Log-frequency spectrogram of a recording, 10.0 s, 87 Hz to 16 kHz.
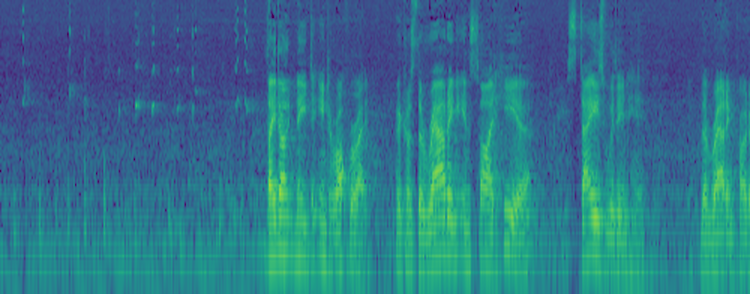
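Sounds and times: low room hum: 0:00.0 - 0:10.0
faint high-pitched squeaks: 0:00.2 - 0:03.5.

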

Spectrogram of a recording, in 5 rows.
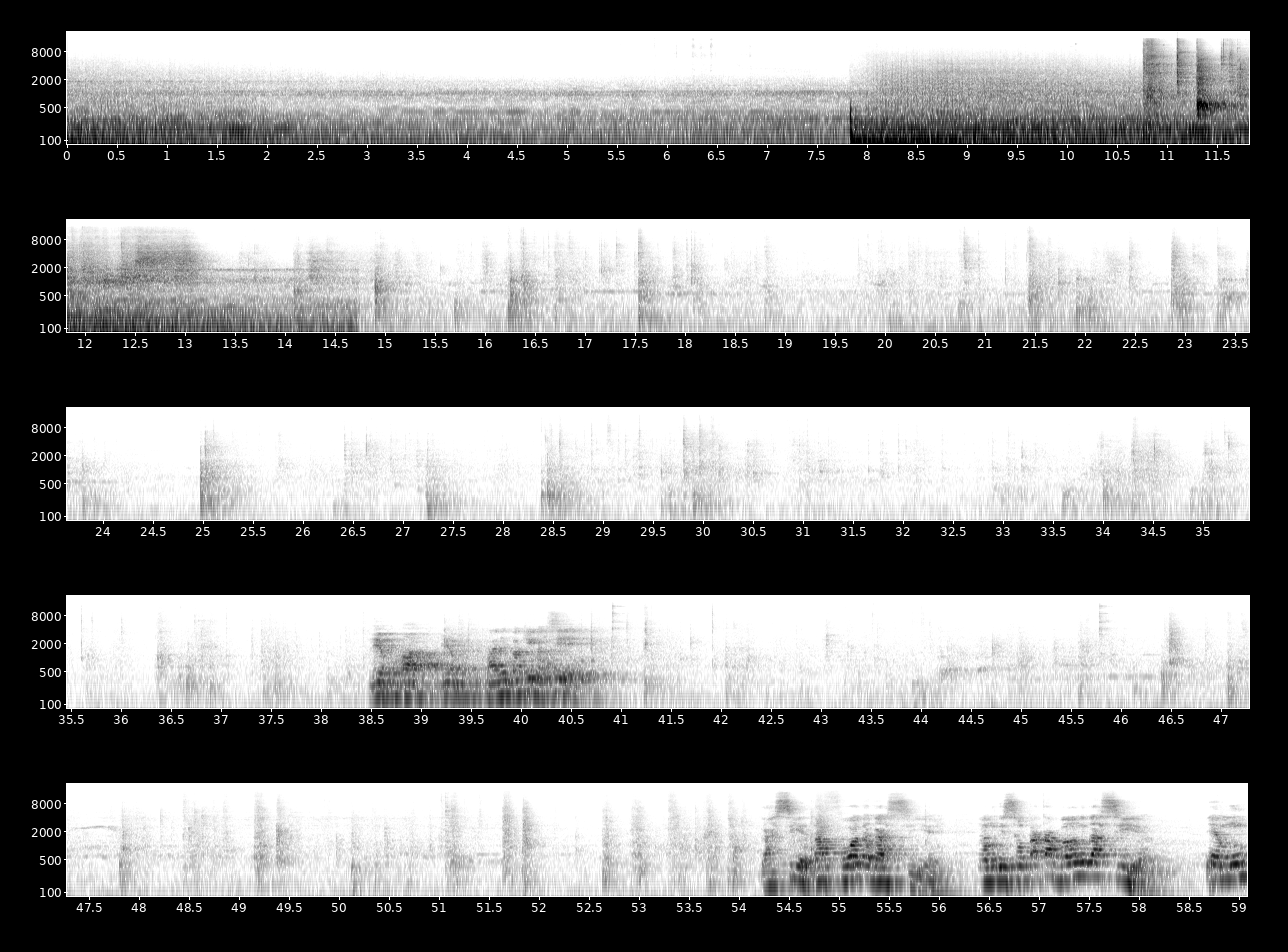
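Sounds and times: sharp bang: 0:00.0 - 0:14.8
gunfire and explosion: 0:07.8 - 0:14.8.

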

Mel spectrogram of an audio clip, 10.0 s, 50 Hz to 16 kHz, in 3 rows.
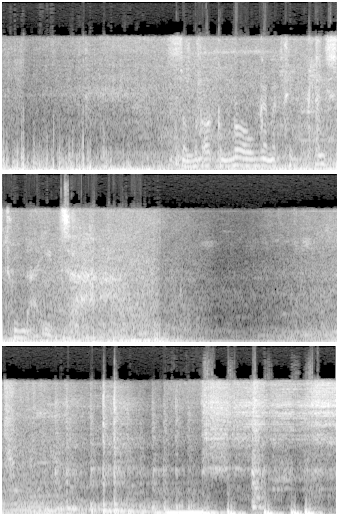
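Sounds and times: vehicle engine rumble: 0:00.0 - 0:08.6.

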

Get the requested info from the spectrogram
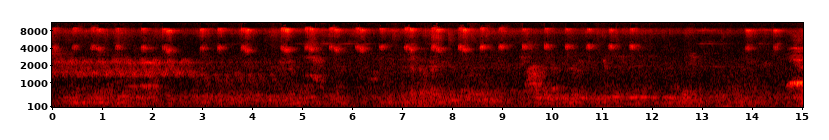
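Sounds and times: faint high chirps: 0:00.0 - 0:15.0.

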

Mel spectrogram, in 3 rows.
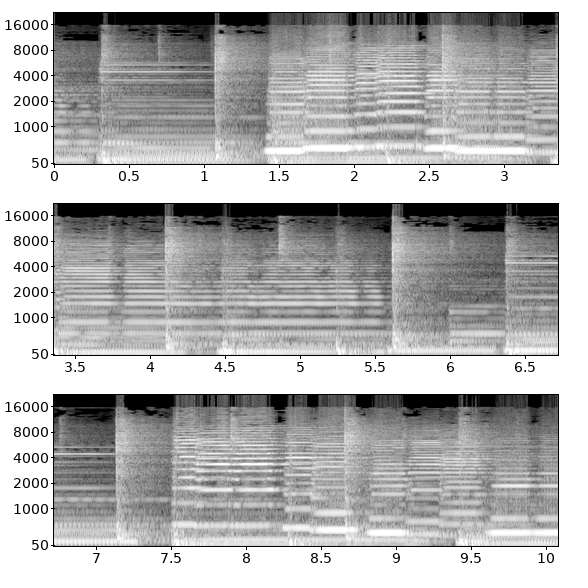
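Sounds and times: alto saxophone playing held notes: 0:00.0 - 0:10.0
backing track bass and drums: 0:00.0 - 0:10.0.

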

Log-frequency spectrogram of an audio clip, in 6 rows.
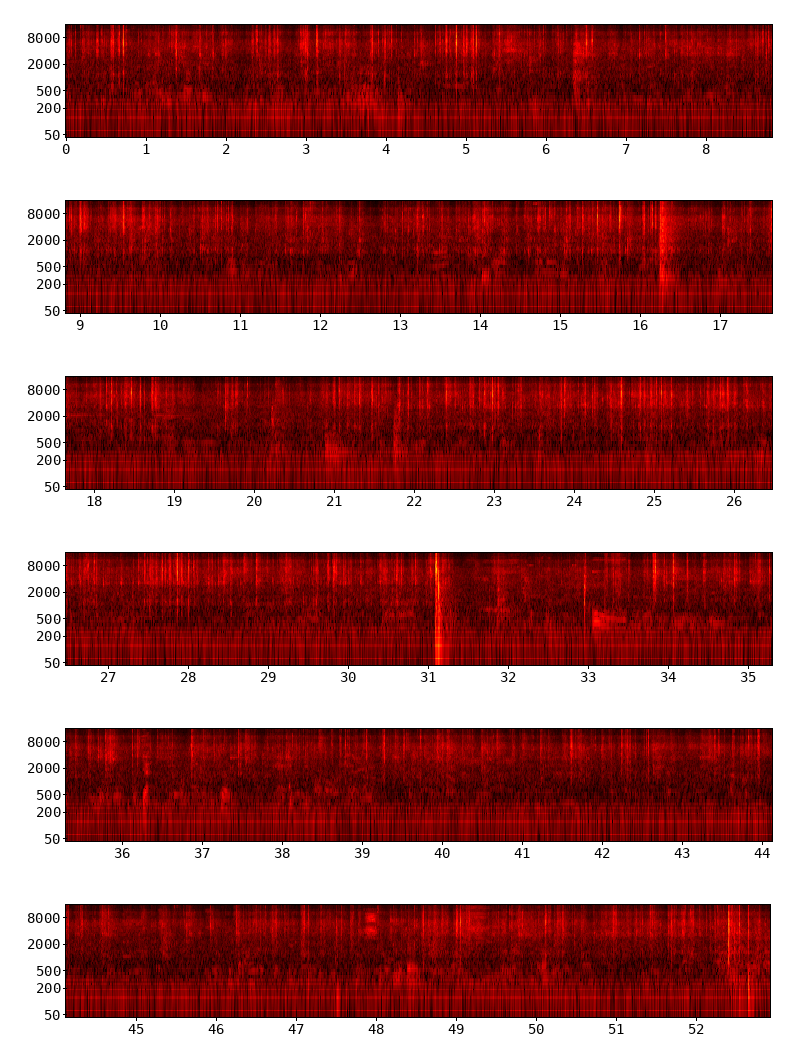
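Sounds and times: plastic puzzle clicking: 0:00.0 - 0:06.7
puzzle cube plastic clicks: 0:00.0 - 0:20.1, 0:20.9 - 0:29.0, 0:29.6 - 0:31.3, 0:37.1 - 0:42.6, 0:48.6 - 0:52.9.

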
